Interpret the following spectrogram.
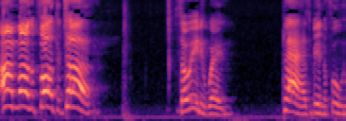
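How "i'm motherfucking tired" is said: put-on the girl's line again, higher and louder; the girl answering her mama, loud and defiant; louder repeat. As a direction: belt it out defiantly. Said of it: "And she said".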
